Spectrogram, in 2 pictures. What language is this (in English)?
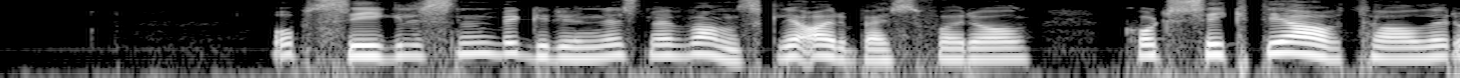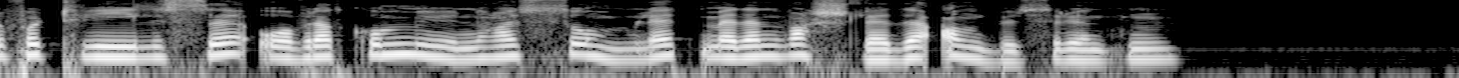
Norwegian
